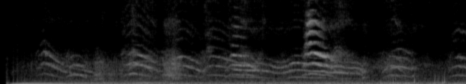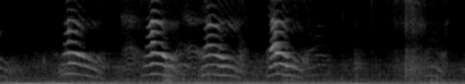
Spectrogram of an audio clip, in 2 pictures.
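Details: Newborn kittens calling loudly while their mother is unwell: thin, high-pitched meows from several young overlap, each arching up and down, coming in quick bursts with sharper cries mixed in, over a steady low indoor hum.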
